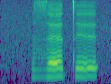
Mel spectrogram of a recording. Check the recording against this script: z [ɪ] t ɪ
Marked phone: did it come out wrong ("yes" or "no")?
yes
